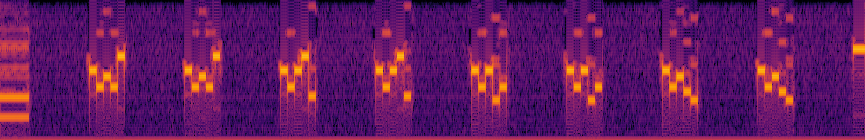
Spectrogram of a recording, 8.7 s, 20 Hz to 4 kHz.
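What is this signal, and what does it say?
Five-tone selective call (ZVEI), heard as quick runs of five tones, tones of about 70 ms. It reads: 85750 85750 85803 85803 85825 85825 85742 85742
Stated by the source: ZVEI five-tone selective call received on an SDR.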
